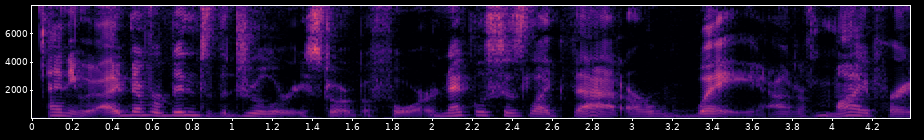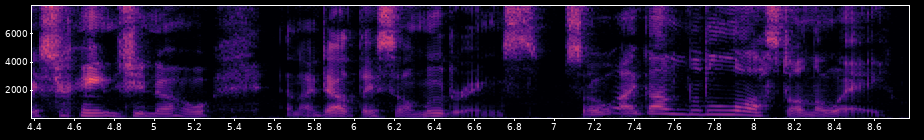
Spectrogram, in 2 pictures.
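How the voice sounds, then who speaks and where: A woman acts out a boastful, flustered female superhero at a press conference in an audio roleplay. Her voice is raspy with some fry and swings widely in pitch. She rambles dramatically and defensively, like someone pushed into apologizing. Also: big pitch swings, brisk, full character voice. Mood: breezy, boastful. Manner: rambling, defensive, dramatic storytelling with nervous laughs.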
